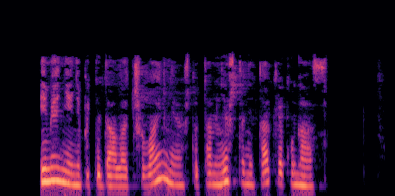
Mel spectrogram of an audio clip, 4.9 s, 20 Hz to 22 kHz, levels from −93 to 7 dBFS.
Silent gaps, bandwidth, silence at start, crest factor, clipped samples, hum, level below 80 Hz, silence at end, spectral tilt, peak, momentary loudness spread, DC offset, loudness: none; 8 kHz; 0.5 s; 18 dB; under 0.1%; none; -58 dBFS; 0.9 s; -6 dB/octave; -4 dBFS; 14 LU; under 0.1%; -21 LUFS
